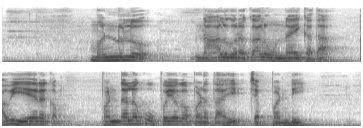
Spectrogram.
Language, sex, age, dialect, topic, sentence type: Telugu, male, 31-35, Southern, agriculture, question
